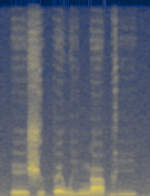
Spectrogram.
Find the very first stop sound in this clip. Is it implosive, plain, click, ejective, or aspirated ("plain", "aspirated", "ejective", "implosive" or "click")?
plain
